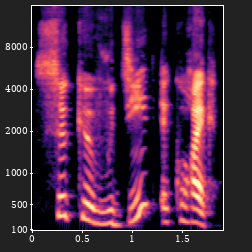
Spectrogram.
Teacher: Le pronom ce ne se trouve jamais en position accentuée et perd souvent son e.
